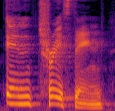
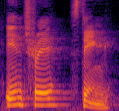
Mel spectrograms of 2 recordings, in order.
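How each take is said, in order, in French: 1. La voyelle après 'int' est muette. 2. La voyelle après 'int' est muette.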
